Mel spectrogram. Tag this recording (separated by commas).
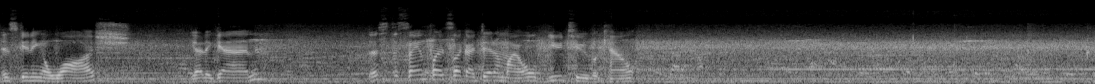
Speech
